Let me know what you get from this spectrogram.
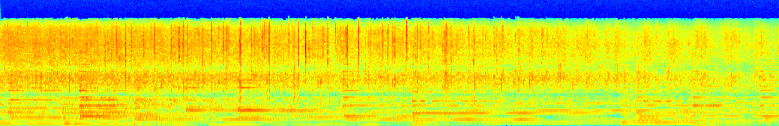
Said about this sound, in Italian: Ora l'applauso finale glielo possiamo fare.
